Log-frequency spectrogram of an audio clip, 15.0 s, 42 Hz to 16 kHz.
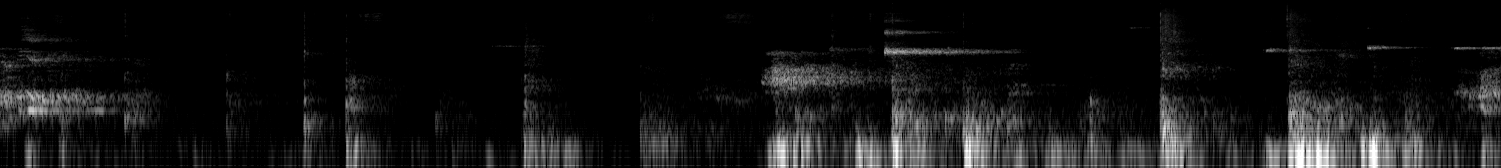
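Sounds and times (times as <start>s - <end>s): basketball bouncing on gym floor: 7.7s - 10.1s, 10.8s - 14.4s
high squeak-like tone: 13.7s - 15.0s.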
